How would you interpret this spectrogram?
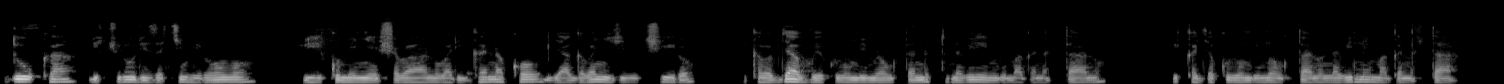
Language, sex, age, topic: Kinyarwanda, male, 18-24, finance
